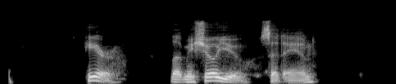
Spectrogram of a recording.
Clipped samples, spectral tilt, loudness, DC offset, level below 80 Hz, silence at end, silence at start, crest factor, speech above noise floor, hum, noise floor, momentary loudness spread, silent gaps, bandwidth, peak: under 0.1%; -5.5 dB/octave; -16 LUFS; under 0.1%; -56 dBFS; 0.8 s; 0.85 s; 16 dB; 67 dB; none; -81 dBFS; 14 LU; none; 8.2 kHz; -2 dBFS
